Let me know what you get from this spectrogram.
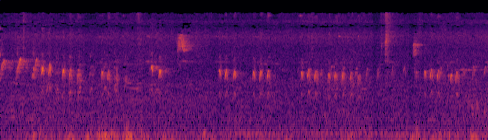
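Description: Tailorbird calling: quick clusters of short, high chirps repeated several times a second, with a low rumble underneath.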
